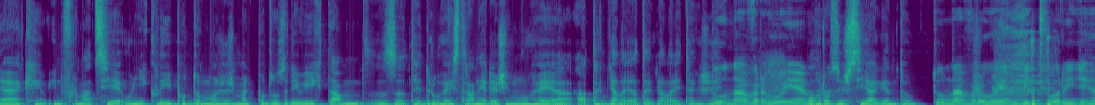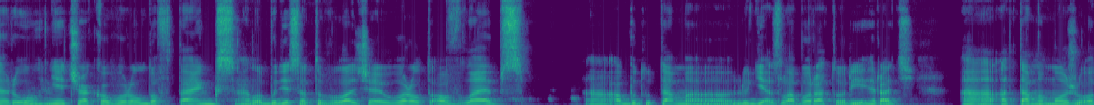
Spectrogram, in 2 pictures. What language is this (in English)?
Slovak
